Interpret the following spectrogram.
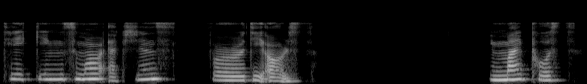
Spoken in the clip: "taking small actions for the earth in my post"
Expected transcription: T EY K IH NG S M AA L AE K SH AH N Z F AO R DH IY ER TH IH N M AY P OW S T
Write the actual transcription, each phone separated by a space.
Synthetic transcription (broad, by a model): T EY K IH NG S M AA L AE K SH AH N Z F AO R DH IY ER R IH N M AY P OW S T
